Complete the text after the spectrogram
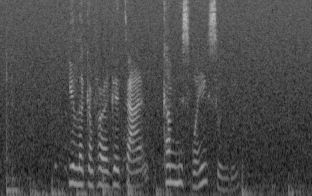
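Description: A young woman speaks in a flirtatious, inviting voice.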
